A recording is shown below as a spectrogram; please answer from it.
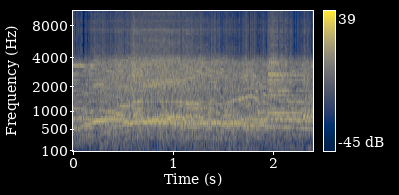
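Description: A large crowd shouting and cheering together, many voices at once, starting suddenly and staying loud.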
